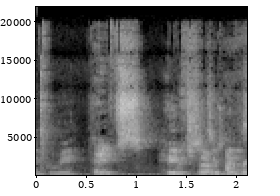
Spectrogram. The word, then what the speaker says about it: Hoefs: Hoefs.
